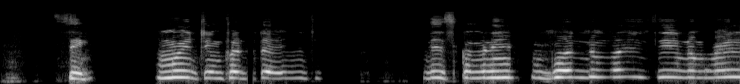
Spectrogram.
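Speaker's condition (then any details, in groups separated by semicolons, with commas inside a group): Cerebral palsy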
